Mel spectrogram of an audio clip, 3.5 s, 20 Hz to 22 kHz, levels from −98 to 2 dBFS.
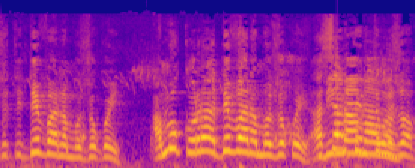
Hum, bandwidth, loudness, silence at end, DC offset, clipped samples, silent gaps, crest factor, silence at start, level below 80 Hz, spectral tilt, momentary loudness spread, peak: none; 17 kHz; -15 LUFS; 0 s; under 0.1%; under 0.1%; none; 16 dB; 0 s; -46 dBFS; -4.5 dB/octave; 9 LU; 0 dBFS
